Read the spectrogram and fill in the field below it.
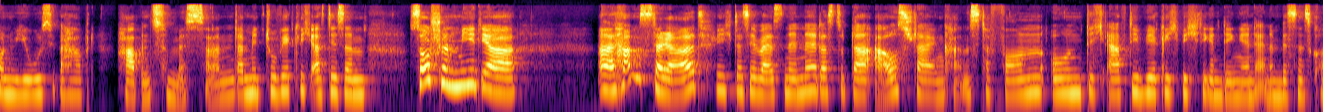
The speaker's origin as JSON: {"language": "German", "country": "Switzerland", "said": "ich bin aus der Schweiz"}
